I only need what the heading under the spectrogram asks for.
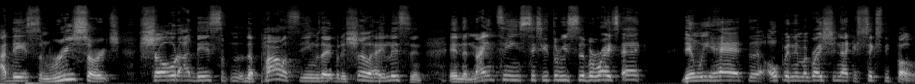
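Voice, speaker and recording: Pitched high, a man speaks at a moderate pace with ordinary pitch variation. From US South, Texas. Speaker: commentator. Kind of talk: casual chat.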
